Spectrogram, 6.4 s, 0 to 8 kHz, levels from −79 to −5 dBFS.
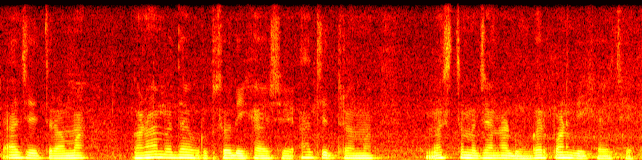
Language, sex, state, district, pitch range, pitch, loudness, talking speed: Gujarati, male, Gujarat, Valsad, 120-135 Hz, 125 Hz, -14 LUFS, 140 wpm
